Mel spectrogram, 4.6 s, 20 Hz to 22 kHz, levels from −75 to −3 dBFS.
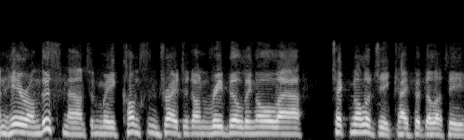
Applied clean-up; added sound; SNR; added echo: neural mask model Resemble Enhance denoiser.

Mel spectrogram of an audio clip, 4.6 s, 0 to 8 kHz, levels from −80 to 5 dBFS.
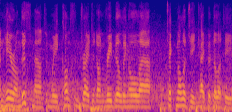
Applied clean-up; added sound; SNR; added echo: none; Gunshot, gunfire; 7 dB; none.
